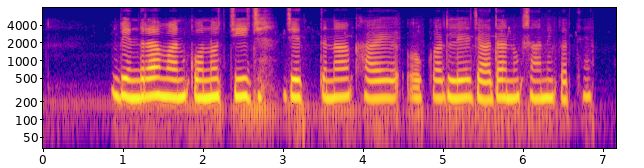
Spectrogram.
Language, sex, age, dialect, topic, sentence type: Chhattisgarhi, male, 56-60, Northern/Bhandar, agriculture, statement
